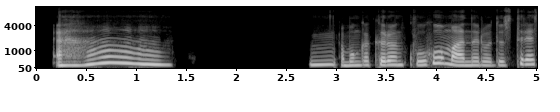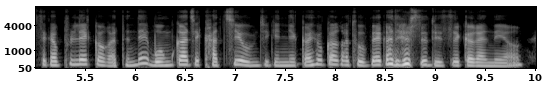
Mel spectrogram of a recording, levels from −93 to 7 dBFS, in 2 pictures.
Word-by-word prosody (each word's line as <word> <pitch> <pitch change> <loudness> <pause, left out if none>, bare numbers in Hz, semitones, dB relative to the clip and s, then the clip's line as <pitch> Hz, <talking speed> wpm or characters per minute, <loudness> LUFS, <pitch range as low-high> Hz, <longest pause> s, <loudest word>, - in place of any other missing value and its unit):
아하. 250 - +3 1.4
음. 230 +1 -1
어 180 - -3
뭔가 200 +3 -2
그런 220 +1 +1
구호만으로도 205 -5 +1
스트레스가 230 0 -1
풀릴 250 +3 -1
것 215 -4 -2
같은데 205 +10 -3
몸까지 210 +4 +1
같이 205 +3 -3
움직이니까 185 -1 -3
효과가 235 -2 -1
2 195 -3 -2
배가 220 +6 +3
될 260 +4 +7
수도 210 -5 -3
있을 185 +1 -4
것 185 -3 +1
같네요. 170 +4 -4
215 Hz, 295 characters per minute, -22 LUFS, 195-240 Hz, 1.4 s, 될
